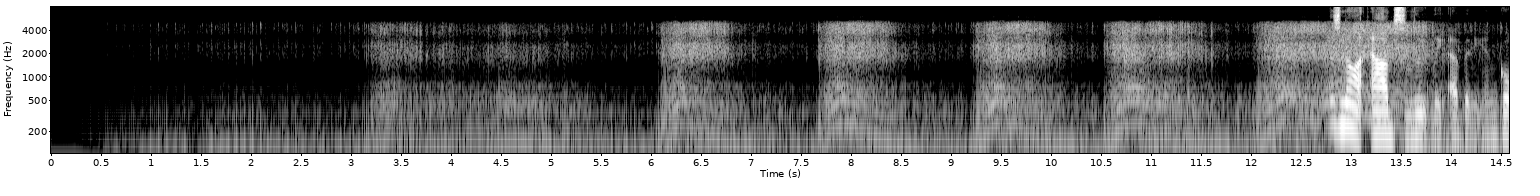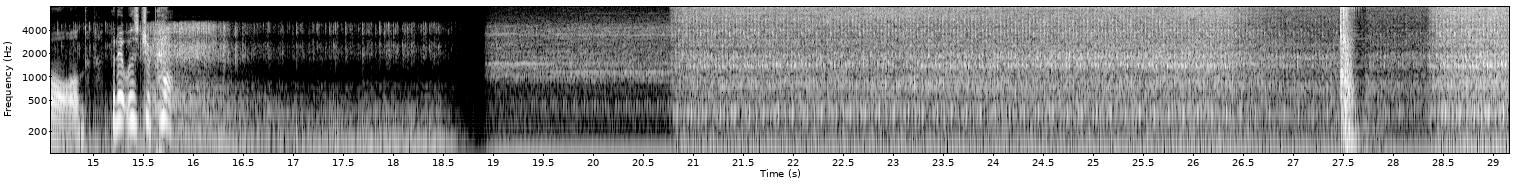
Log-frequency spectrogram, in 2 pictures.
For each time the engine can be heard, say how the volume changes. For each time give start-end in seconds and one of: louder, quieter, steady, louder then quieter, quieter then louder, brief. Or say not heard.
0.1-29.1 louder.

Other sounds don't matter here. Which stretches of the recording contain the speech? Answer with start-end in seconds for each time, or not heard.
12.8-15.8.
